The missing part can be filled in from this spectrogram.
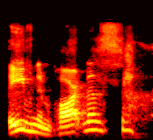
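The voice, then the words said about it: Put-on Texan accent. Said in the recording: “I'm gonna have to read this one with my Texas accent.”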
